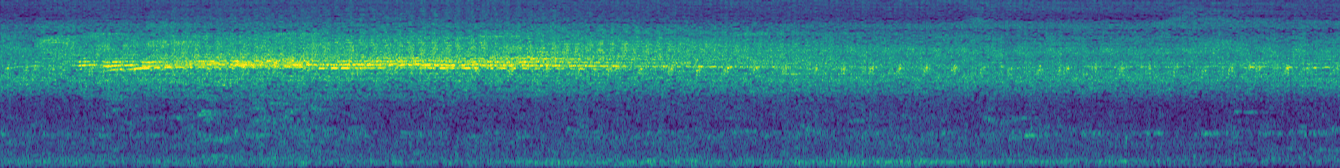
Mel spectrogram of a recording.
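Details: In the evening at Jim Corbett National Park, crickets give a dense, high-pitched, shrill trill that never lets up, a sound said to call mating partners.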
